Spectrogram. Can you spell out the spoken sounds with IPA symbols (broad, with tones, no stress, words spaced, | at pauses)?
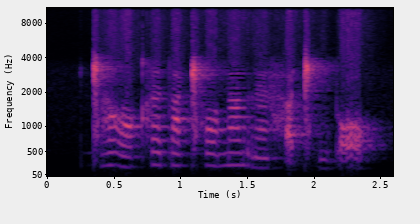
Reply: ɡ͡ǁa˦ʁɔ˨ qʰi˦ta˦ǁʰɔ˦ nã˦ræ̃˨ ha̰˨ǁʰi˨ dɔ̰˦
